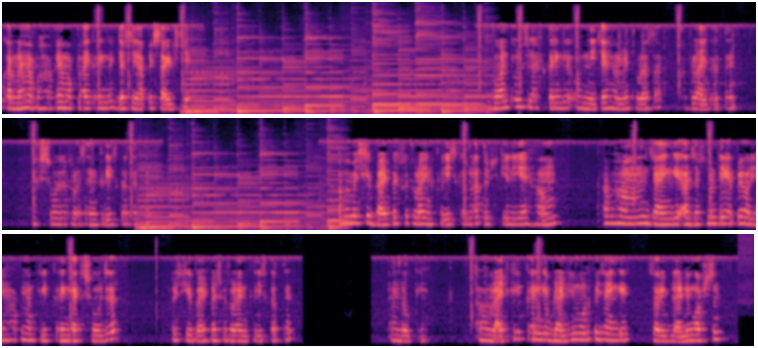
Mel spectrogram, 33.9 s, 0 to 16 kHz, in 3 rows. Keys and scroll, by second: 3.2-6.1 typing, 14.3 space, 15.4 space.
